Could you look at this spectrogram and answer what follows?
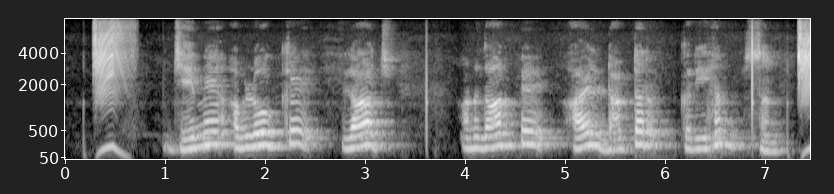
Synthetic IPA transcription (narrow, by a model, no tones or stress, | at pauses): d͡ʒeːmẽʔɐbloːɡkeɪlaːd͡ʒ | ɐnʊd̪aːnpeaːɪlɖaːk̚ʈəɾkəɾiːɦənsə̃n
